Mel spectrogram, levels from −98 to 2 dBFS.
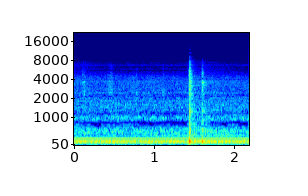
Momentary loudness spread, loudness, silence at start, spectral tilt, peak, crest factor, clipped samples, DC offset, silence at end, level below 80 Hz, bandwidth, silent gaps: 8 LU; -39 LUFS; 0 s; -7.5 dB/octave; -14 dBFS; 24 dB; under 0.1%; under 0.1%; 0 s; -62 dBFS; 8 kHz; none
